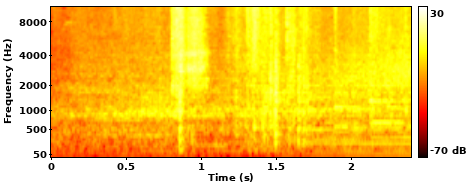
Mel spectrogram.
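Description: Two sharp plastic clicks, a little over half a second apart, as a hand-held snowplow controller is handled. Electronic music fades in near the end.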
